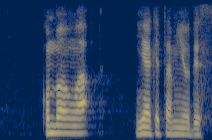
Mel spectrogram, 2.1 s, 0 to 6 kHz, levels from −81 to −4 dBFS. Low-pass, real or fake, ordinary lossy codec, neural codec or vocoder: 5.4 kHz; fake; Opus, 24 kbps; vocoder, 44.1 kHz, 128 mel bands, Pupu-Vocoder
